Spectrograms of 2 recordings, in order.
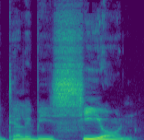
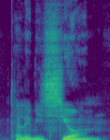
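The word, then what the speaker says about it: televisión: pronounce that would be television okay um anyway so they don't want you to pronounce it like that they want the o to be stressed television televis television okay all right um let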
